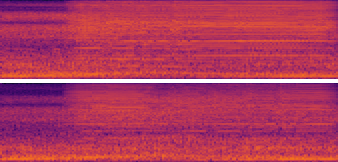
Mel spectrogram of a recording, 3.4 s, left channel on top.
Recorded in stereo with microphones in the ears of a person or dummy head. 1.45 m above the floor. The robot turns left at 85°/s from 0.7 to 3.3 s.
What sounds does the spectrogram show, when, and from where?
0.0 s a motorcycle: 35° left; by 3.4 s 175° left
